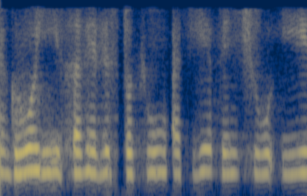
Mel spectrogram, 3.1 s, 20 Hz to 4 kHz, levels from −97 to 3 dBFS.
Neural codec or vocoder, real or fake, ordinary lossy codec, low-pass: codec, 24 kHz, 0.9 kbps, DualCodec; fake; AAC, 16 kbps; 3.6 kHz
